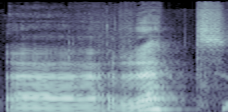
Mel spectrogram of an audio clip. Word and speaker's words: rett: So rett, we spell that R-E-T-T. So you just say rett.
